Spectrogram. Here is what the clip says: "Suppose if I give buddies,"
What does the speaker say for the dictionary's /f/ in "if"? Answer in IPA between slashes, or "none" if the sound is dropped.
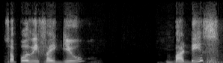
/f/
